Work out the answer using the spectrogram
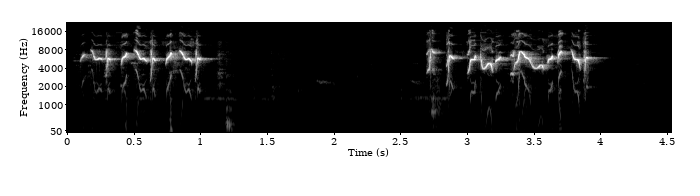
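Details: Sangkrut bird singing two bursts of rapid, high chattering trills, each about a second long with a pause between, sharp twittering notes packed closely together.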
